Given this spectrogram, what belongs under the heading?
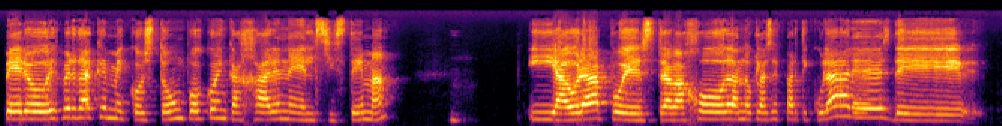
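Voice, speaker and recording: Woman in her thirties, podcast guest, thoughtful and hesitant, a bit high-pitched. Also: steady tone, slow pace. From Spain. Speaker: guest, Spanish teacher. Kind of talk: casual interview talk.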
